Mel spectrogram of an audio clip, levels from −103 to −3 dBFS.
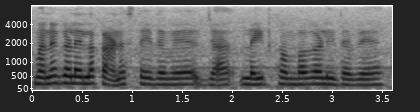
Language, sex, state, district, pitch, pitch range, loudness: Kannada, female, Karnataka, Bangalore, 215 Hz, 205-225 Hz, -14 LUFS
